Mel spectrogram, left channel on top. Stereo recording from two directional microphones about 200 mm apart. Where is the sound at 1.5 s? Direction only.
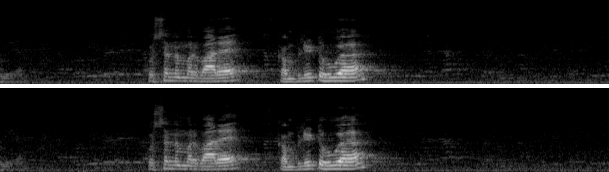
15° right (ahead or behind).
